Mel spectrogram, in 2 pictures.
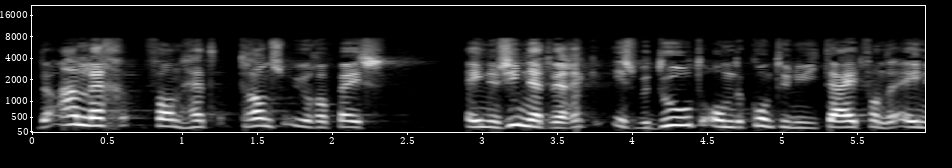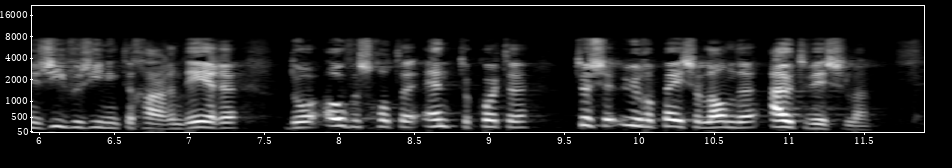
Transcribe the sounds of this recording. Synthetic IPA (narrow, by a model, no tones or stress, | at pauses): dəʔaːnlɛχfɑnɦətːrɑnsøːropejs | ejnɛɹʒinɛtʋɛɹəkɪzbədulˠtɔmdəkɔntinyitɛjtfɑndəejnɛɹʒivɔːɹzinɪŋtəχaːrɑndɪːrən | dʊːɹʔowvəɹsχɔtəʔɛntəkɔɹtə | tɵsəʔøːrowpejsəlɑndəœɥtəʋɪsələ̰n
